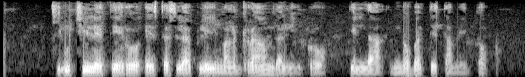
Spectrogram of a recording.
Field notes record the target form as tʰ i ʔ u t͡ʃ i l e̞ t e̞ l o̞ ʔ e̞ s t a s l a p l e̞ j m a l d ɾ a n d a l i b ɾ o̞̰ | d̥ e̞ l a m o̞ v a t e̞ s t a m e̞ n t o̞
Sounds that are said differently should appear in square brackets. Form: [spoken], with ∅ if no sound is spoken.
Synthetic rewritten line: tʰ i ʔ u t͡ʃ i l e̞ t e̞ [ɾ] o̞ ʔ e̞ s t a s l a p l e̞ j m a l [ɡ] ɾ a n d a l i b ɾ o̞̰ | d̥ e̞ l a [n] o̞ v a t e̞ s t a m e̞ n t o̞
